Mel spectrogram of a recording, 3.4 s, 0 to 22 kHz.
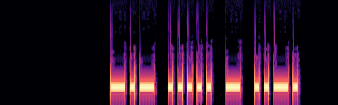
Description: Morse code, heard as a keyed tone, about 25 wpm, 700 Hz. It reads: K5TF
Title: Call Signs Repeated 2x - 25wpm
